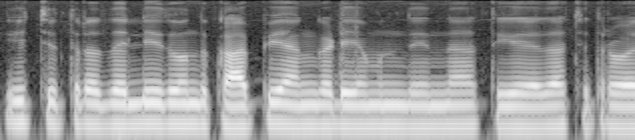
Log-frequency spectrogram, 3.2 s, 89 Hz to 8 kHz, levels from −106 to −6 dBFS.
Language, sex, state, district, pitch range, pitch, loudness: Kannada, male, Karnataka, Koppal, 135-145 Hz, 135 Hz, -18 LUFS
